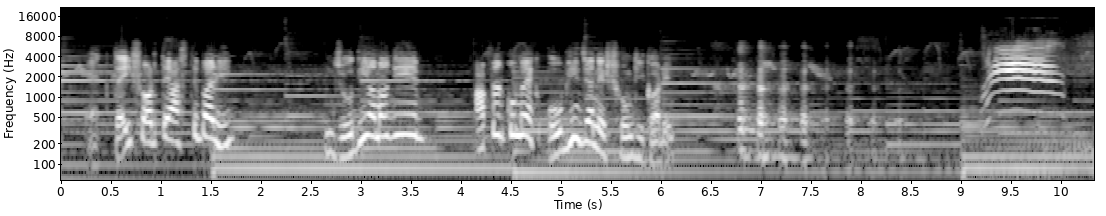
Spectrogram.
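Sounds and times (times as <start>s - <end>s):
speech: 0.5s - 1.9s, 2.6s - 6.2s, 6.8s - 8.3s
laughter: 6.6s - 8.6s
soft cat meowing in a living room: 9.2s - 10.2s.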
